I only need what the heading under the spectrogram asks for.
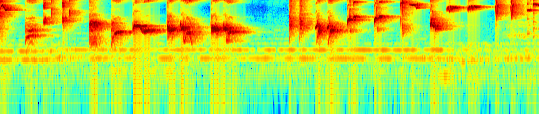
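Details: An orange-headed thrush sings nonstop, meant as a lure to get other birds singing: bursts of jumbled whistles and trills, a brief gap after two seconds, then more rapid chirping phrases over steady faint hum.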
